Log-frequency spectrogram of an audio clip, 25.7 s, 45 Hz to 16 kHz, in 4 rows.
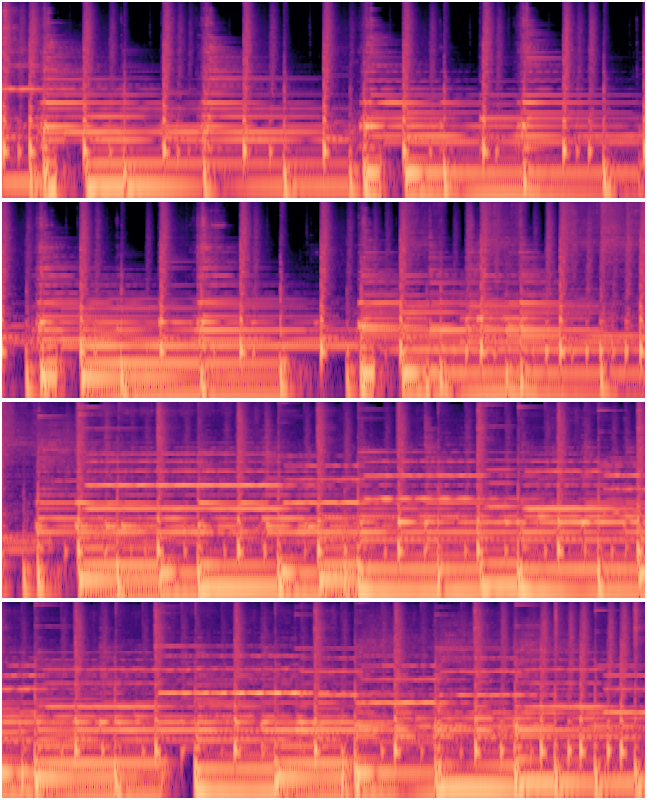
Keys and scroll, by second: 4.8-8.0 typing, 8.5 Return.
